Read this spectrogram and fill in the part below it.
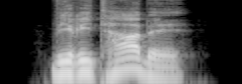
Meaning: veritable
- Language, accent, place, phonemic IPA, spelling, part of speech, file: German, Germany, Berlin, /veʁiˈtaːbəl/, veritabel, adjective, De-veritabel.ogg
